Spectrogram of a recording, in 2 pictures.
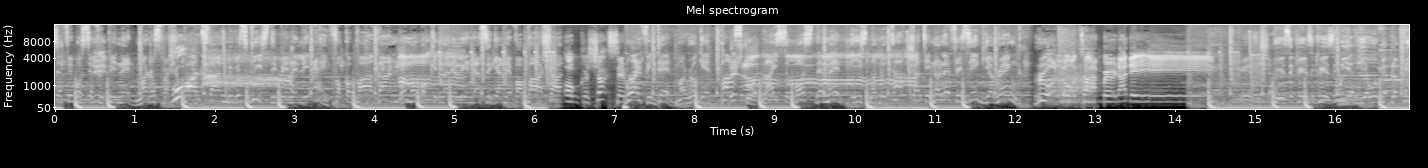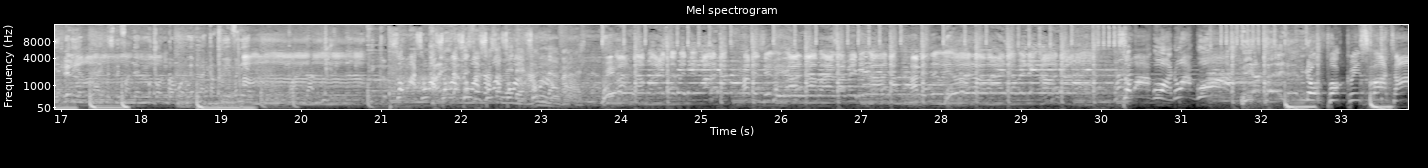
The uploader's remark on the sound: LIVE AUDIO SET FROM ISLAND BREAKOUT KAVOS 2023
